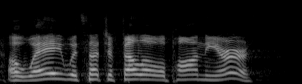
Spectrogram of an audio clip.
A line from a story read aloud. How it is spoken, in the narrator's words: the mob responds, shouting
